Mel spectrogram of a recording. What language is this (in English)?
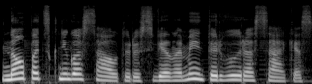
Lithuanian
